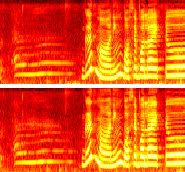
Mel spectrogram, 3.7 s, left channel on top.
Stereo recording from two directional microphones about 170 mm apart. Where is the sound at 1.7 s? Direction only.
Centre (ahead or behind).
